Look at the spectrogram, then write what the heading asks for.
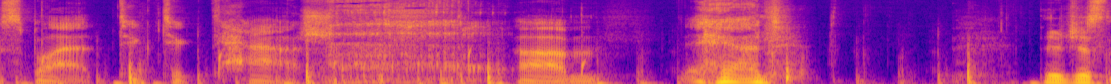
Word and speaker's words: splat: are special computer characters those are a bang and a splat um that's how they're pronounced and uh so that's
